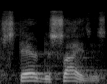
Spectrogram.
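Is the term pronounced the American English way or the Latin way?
American. It is pronounced with an American English accent. The speaker calls it wrong. "Alguns americanos, com a pronúncia deles, falam"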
